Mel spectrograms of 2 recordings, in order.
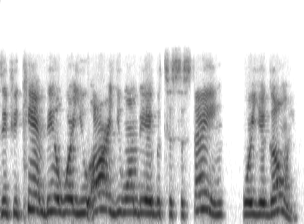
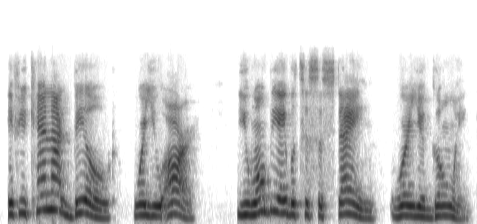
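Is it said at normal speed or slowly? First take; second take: normal speed; slowly. First: It is said at normal speed. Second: It is said slowly.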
